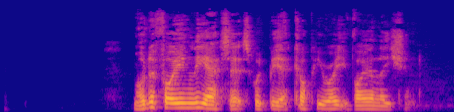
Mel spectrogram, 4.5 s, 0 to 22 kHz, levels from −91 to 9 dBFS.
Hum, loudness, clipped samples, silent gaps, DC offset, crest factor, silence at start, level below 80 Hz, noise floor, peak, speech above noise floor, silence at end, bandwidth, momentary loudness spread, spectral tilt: none; -18 LUFS; under 0.1%; none; under 0.1%; 18 dB; 1.35 s; -62 dBFS; -85 dBFS; -2 dBFS; 68 dB; 0.45 s; 14.5 kHz; 11 LU; -5.5 dB/octave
